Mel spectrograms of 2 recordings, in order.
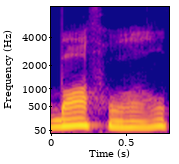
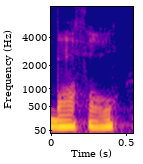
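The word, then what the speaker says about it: Bothwell: And uh she quickly married the Earl of Bothal, probably pronounced Bothl.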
